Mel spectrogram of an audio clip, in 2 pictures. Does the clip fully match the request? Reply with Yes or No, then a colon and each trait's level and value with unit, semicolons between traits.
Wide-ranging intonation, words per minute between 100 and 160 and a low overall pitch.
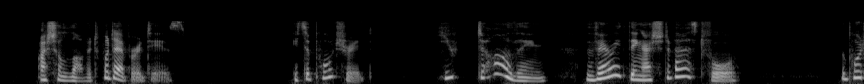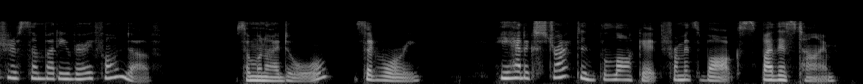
No: wide, 8.0 semitones; average, 150 wpm; high, 240 Hz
